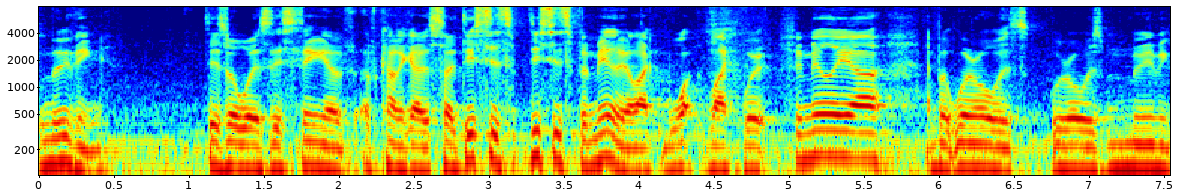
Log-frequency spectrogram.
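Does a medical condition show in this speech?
Yes: cleft lip and palate.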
